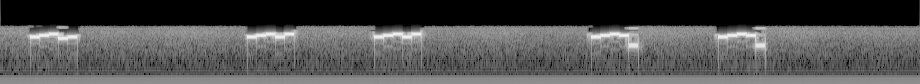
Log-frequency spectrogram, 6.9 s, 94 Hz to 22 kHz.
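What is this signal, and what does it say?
Five-tone selective call (ZVEI), heard as quick runs of five tones, tones of about 70 ms. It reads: 89078 89080 89080 89092 89092
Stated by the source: ZVEI five-tone selective call 89073, received by SDR, from the feuerwehr-orlamuende.org fire brigade audio server.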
